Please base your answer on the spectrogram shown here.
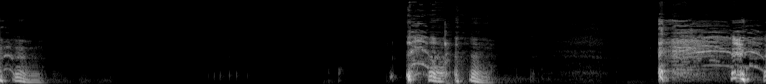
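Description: Three separated bouts of deep, voiced adult coughing with a thick, slightly phlegmy throat quality.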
